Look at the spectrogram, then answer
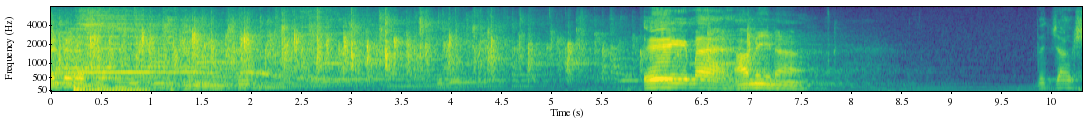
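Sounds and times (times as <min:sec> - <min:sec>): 
audience clapping in praise: 0:00.0 - 0:07.6
speech: 0:00.1 - 0:00.8, 0:06.0 - 0:07.6, 0:09.9 - 0:10.2.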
